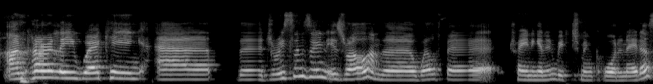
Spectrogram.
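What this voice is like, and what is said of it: Australian accent. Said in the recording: “As you can tell, I have an Australian accent”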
